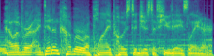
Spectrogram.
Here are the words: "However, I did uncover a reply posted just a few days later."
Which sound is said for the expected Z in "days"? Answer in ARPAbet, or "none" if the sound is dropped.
Z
